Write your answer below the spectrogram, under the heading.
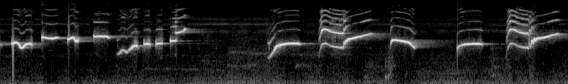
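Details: Oriental magpie-robin in full fighting song, used to provoke rival magpie-robins into answering: loud pure whistles, many sweeping upward then levelling, in short bursts separated by brief pauses, no other sounds.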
